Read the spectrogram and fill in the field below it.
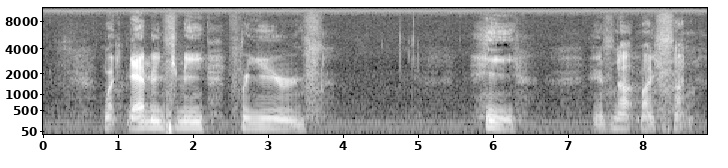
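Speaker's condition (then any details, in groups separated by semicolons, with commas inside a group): Severe speech impediment; impediment heard on radio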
